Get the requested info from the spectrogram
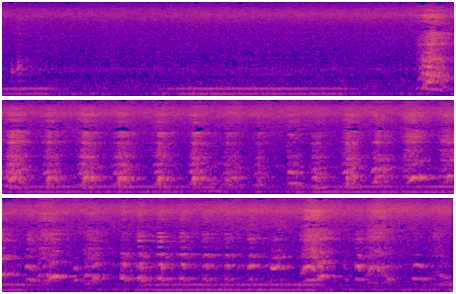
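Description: A woman laughing hard in rapid fits from about three seconds in until shortly before the end, over a low hum that switches on and off every second or two.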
